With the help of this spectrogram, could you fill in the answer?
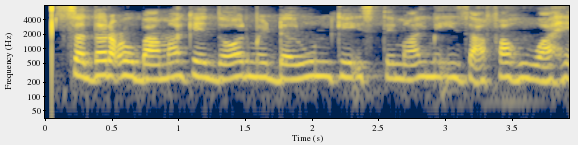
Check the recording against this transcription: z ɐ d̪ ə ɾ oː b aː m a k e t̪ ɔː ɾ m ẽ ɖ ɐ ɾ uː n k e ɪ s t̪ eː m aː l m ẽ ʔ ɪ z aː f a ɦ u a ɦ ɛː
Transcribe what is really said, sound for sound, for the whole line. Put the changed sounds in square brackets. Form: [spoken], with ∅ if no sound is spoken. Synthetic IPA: [s] ɐ d̪ ə ɾ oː b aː m a k e [d̪] ɔː ɾ m ẽ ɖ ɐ ɾ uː n k e ɪ s t̪ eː m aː l m ẽ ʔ ɪ z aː f a ɦ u a ɦ ɛː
